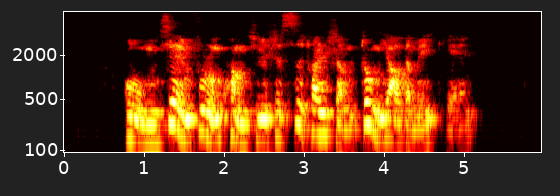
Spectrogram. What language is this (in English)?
Chinese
